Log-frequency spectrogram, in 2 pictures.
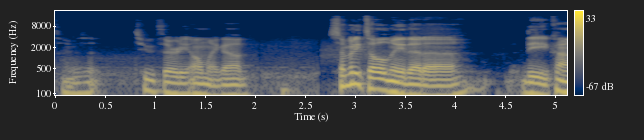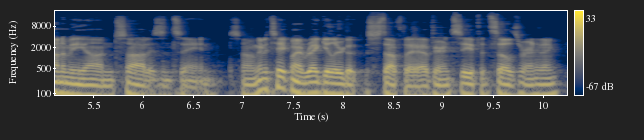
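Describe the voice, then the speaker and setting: A man's voice: low-pitched, darkish tone. A young man chatting casually while gaming, with a slangy, sweary frat-bro way of talking. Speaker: gamer playing an online raid. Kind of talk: casual gameplay chat.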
